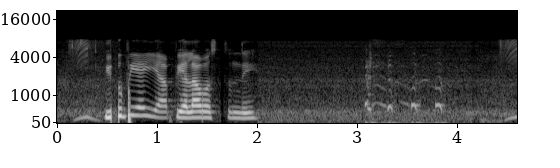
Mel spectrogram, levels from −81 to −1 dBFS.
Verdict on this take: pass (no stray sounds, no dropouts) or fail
fail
